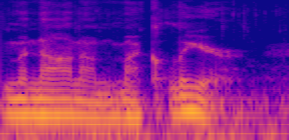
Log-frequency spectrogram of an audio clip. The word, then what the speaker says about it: Manannán mac Lir: She was the daughter of Manannán mac Lir, whose name identifies his domain, Maclir, meaning son of the sea being both his parentage and his territory. Manannán mac Lir was in the Irish tradition the lord of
